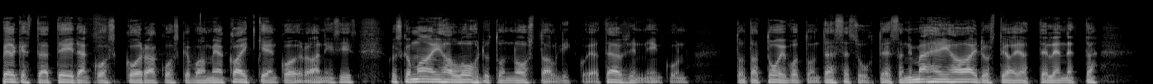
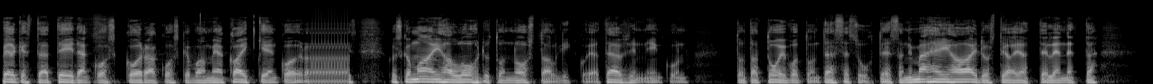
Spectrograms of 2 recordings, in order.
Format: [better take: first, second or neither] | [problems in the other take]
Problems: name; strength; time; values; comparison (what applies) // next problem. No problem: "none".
first | audio freezing; at 3 s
